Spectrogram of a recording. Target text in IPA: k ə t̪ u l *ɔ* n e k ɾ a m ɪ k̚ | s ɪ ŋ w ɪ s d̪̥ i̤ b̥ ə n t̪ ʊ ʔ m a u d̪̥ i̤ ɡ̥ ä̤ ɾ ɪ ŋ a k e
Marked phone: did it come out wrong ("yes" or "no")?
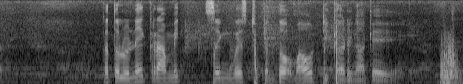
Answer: yes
